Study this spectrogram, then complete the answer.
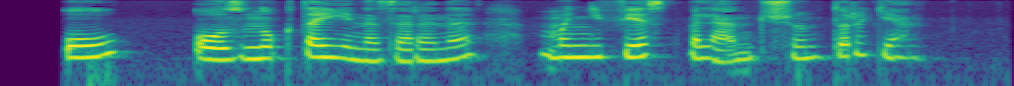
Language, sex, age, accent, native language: Uzbek, female, 18-24, Toshkent shahri, Uzbek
